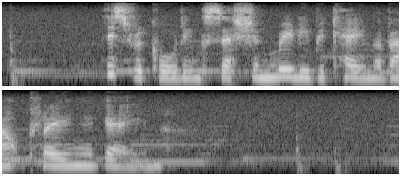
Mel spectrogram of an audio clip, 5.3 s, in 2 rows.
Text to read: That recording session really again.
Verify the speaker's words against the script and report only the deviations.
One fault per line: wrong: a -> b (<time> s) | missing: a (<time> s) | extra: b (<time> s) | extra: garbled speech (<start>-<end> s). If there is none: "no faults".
wrong: That -> This (0.7 s)
extra: became about playing (2.1 s)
